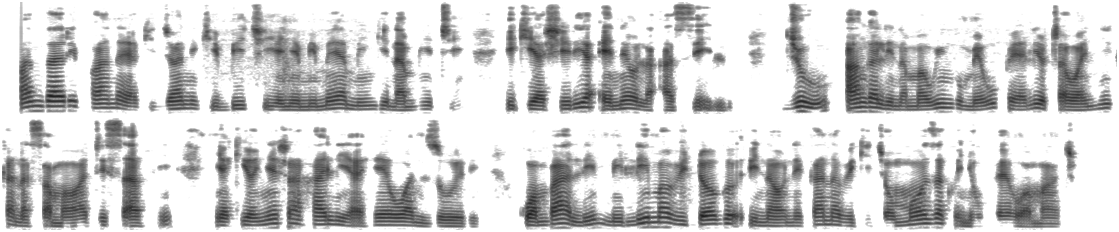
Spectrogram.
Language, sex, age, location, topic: Swahili, male, 25-35, Nairobi, government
